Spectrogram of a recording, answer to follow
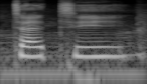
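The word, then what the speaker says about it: Tatte: un café qui s'appelle alors il le prononce taté ici t je sais pas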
